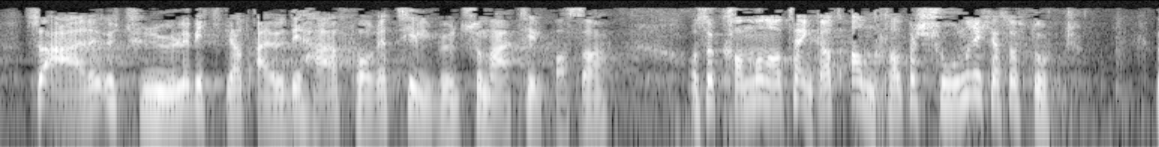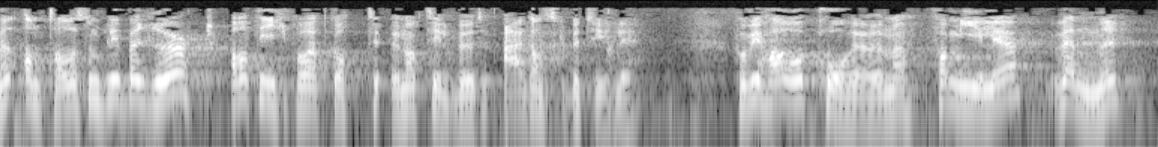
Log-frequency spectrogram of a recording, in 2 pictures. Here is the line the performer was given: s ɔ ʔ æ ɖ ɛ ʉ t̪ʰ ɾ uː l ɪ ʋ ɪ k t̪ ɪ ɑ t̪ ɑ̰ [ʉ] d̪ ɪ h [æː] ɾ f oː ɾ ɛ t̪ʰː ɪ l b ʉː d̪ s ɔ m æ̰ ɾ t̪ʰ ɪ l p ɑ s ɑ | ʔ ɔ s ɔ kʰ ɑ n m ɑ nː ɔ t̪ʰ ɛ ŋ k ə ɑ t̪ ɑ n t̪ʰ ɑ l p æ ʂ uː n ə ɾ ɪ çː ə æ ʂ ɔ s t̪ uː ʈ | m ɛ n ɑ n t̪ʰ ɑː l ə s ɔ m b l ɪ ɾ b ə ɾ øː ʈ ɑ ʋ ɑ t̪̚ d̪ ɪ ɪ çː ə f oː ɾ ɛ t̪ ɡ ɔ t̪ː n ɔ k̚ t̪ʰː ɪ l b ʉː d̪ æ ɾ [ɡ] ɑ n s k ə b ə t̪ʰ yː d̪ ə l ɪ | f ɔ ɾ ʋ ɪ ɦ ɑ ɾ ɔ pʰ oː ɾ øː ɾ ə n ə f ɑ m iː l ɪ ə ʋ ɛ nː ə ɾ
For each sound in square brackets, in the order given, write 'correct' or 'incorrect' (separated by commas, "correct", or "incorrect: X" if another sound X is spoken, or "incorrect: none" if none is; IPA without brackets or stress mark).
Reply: correct, correct, correct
